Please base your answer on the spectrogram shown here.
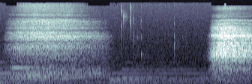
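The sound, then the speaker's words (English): A deep breath taken together during a guided relaxation: a long, airy breath in, a short lull, then a louder, forceful breath out. “Before we dive in, let's take a deep breath together.”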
